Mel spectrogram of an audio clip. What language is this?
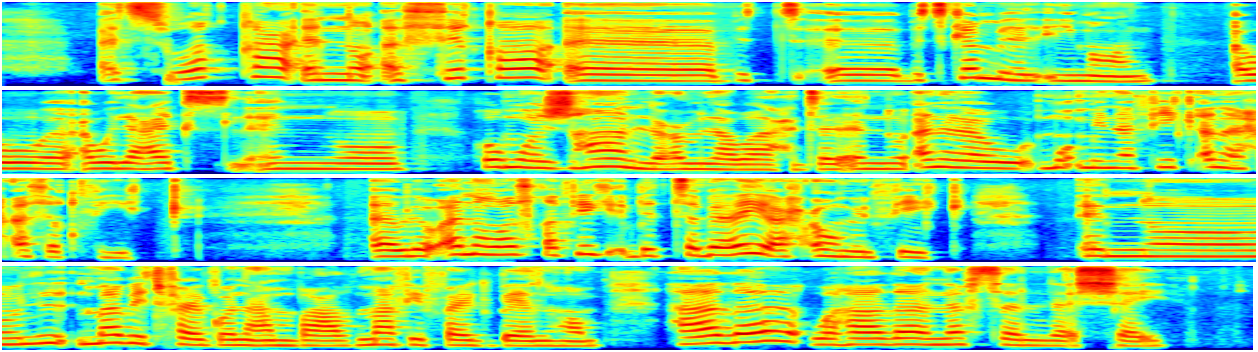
Gulf Arabic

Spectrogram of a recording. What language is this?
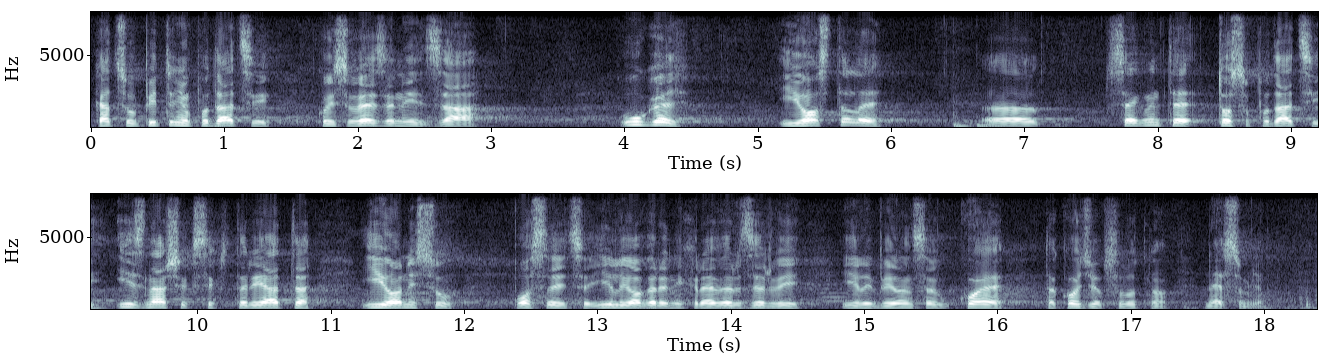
Serbian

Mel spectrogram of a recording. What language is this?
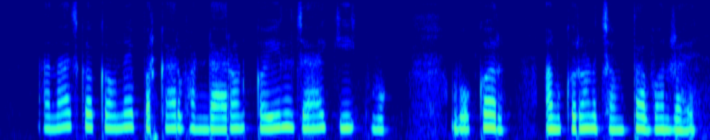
Bhojpuri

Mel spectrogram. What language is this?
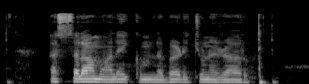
Shina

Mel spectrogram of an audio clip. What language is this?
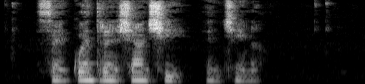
Spanish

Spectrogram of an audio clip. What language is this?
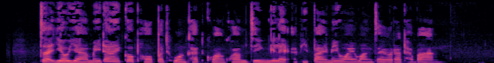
Thai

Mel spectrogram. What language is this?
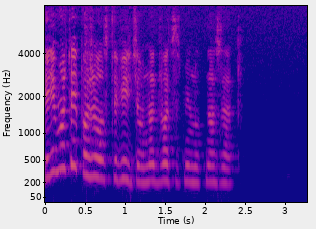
Russian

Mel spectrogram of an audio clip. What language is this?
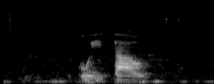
Min Nan Chinese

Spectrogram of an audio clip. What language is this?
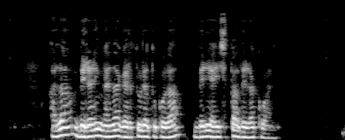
Basque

